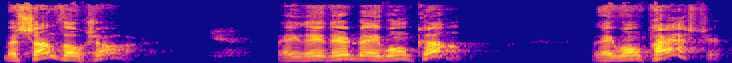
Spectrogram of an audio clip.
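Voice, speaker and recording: A man's voice: high voice, big pitch swings, a little slow, husky. A middle-aged American man preaching an informal sermon as a pastor, in a folksy, conversational manner, repeating phrases and prompting his listeners to respond.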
